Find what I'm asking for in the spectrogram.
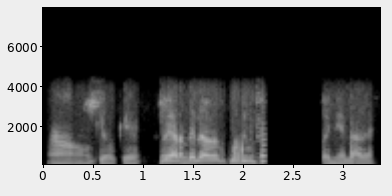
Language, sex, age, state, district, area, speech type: Malayalam, male, 18-30, Kerala, Wayanad, rural, conversation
